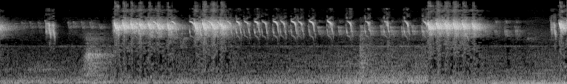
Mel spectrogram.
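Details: Lure for catching doraemon and red-billed nuthatches: a brief chip, then long very high rattling trills that break into rapid separate ticks before another sustained trill.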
